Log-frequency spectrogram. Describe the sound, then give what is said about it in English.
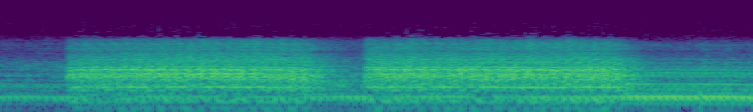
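Machine gun firing from a passing car: two long, loud, dense rattling bursts of about two seconds each, run almost back to back, followed by a lower steady hum. “Hey, look. That car there. There's a machine gun.”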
